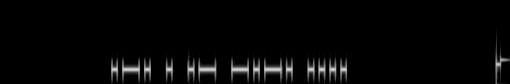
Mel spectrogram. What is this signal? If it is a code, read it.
Morse code, heard as a keyed tone, about 23 wpm, 700 Hz. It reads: REACH
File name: 5 Letter Words - First 3 Letters Given - 22wpm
